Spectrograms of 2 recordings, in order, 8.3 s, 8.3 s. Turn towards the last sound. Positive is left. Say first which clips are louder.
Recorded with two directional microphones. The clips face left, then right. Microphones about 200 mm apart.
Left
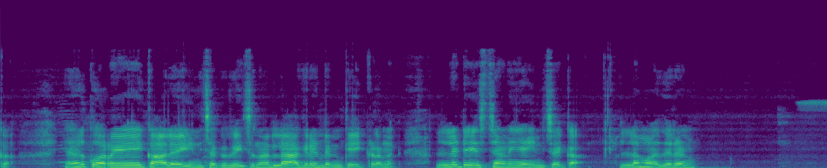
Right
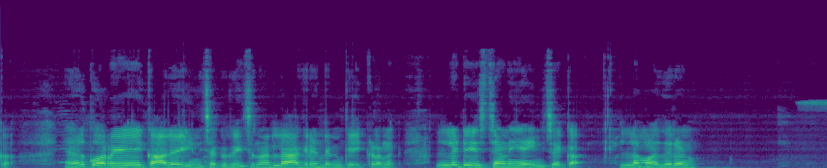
# left 1 dB
turn(degrees=10)  # may be behind; listen again after turning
